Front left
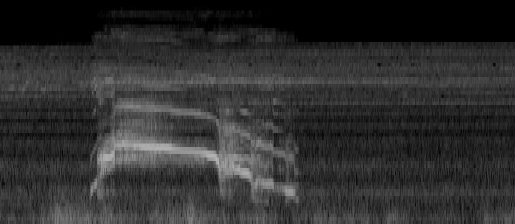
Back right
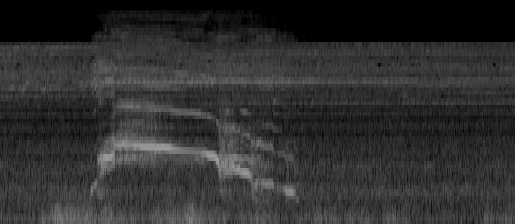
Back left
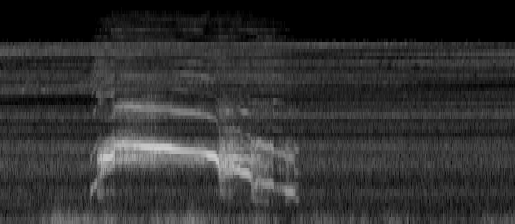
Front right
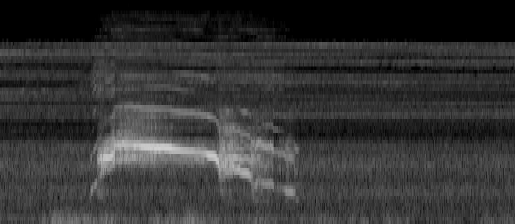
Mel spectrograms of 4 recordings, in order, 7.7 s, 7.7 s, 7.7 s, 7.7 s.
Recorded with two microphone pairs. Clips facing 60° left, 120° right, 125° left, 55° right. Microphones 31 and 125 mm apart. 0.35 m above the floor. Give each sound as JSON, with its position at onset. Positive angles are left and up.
{"t": 0.0, "sound": "a drone", "azimuth_deg": -5}
{"t": 1.4, "sound": "a scream", "azimuth_deg": 55}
